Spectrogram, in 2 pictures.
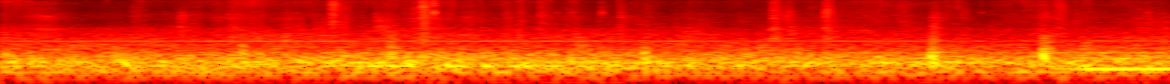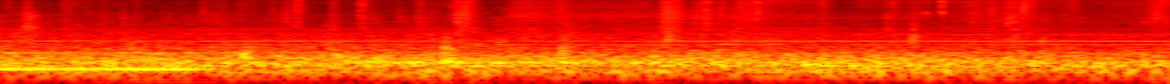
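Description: Electric commuter train running, heard from inside the carriage: a steady rumble and hum with irregular clicks and knocks from the wheels over the track. A short, steady low hum sounds a little past the middle.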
